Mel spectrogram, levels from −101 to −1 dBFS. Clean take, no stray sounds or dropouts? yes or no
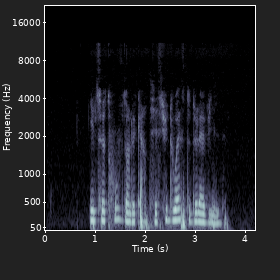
yes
